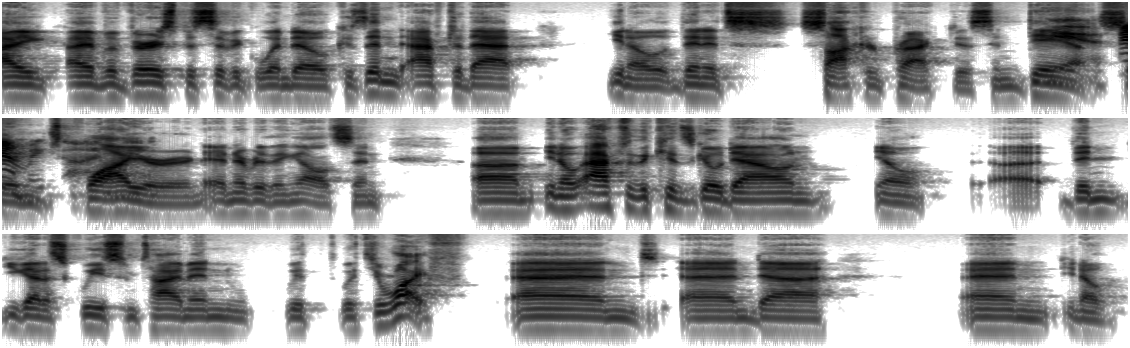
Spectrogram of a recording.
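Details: Adult male speaker; stuttering.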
